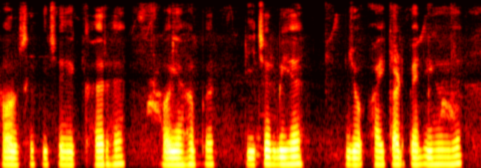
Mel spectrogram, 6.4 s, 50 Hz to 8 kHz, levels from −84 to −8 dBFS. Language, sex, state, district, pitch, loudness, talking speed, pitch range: Hindi, male, Jharkhand, Palamu, 120 Hz, -18 LUFS, 170 wpm, 115-125 Hz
